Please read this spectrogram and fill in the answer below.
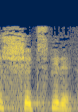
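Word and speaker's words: Shakespeare: بعد تا بالاخره یکی از هنرمندا گفت آقا به خدا تلفظ این واژه شکسپیره. اول از همه شما به عنوان وزیر فرهنگ این مملکت که ما متاسفیم شما وزیر ما هستید، اول از همه یاد بگیرید که نام این آدم رو درست تلفظ بکنید.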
